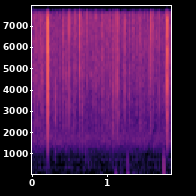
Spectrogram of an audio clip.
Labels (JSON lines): {"label": "anthrophony, mechanical", "recorder": "SoundTrap 300"}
